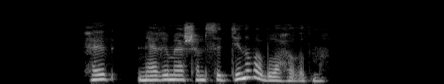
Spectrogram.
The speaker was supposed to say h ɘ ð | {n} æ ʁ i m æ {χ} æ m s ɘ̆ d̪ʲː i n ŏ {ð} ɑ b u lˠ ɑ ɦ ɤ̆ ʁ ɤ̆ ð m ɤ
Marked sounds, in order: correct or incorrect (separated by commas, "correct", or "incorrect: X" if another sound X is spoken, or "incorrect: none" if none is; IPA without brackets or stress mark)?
correct, incorrect: ʃ, incorrect: v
